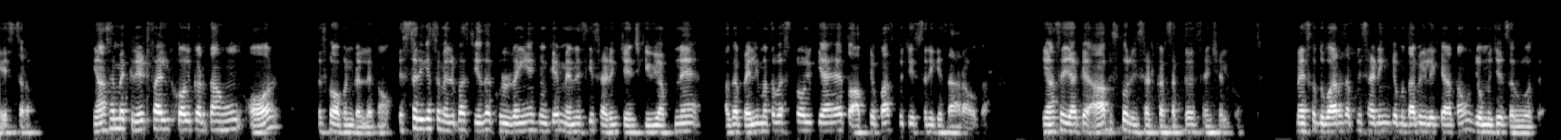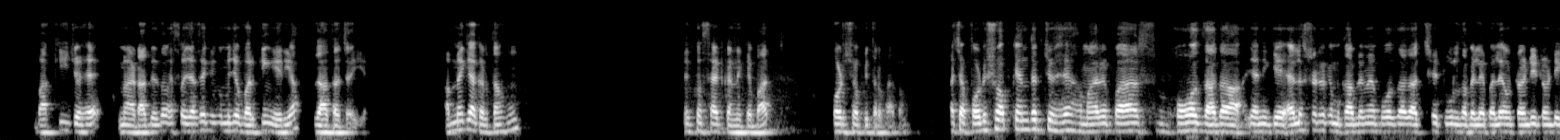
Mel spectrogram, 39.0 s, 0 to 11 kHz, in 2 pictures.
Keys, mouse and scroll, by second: 0.0-0.8 typing, 4.1-4.8 typing, 8.8 click, 13.2-23.8 drag, 23.9-28.6 drag.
